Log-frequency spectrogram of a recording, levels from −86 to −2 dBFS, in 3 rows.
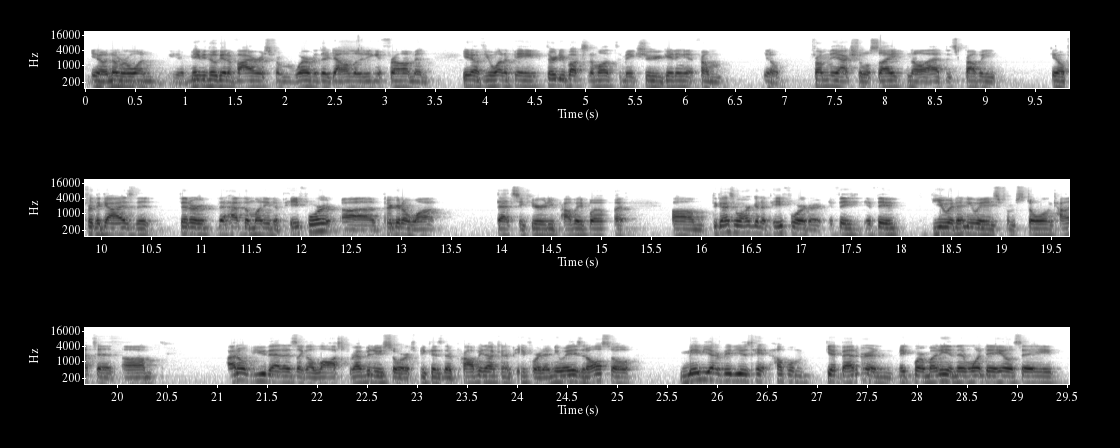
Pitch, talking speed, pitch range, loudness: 125 Hz, 265 wpm, 120-140 Hz, -26 LUFS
